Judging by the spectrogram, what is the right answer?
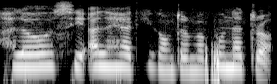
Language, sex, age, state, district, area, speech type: Manipuri, female, 18-30, Manipur, Tengnoupal, urban, spontaneous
